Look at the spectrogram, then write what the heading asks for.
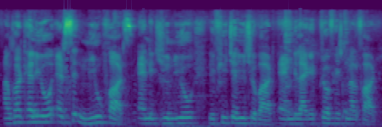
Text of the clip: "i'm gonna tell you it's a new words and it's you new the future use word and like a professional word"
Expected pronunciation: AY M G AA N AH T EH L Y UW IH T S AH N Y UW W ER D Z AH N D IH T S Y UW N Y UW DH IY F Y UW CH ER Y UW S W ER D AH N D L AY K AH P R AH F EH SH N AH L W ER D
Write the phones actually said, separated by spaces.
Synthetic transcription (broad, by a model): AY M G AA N T EH L Y UW IH T S N Y UW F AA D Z AH N D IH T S Y UW N Y UW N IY F Y UW CH ER Y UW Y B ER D AH N D L AY K AH P R AH F EH SH N AH L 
